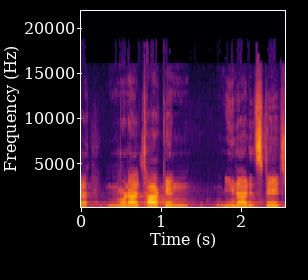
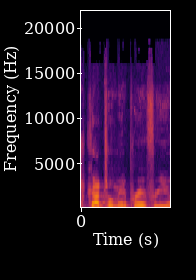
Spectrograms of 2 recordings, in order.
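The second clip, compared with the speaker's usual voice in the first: put-on deep Russian accent, quieter; 4 semitones lower, 8 dB quieter than usual. Retelling what a man said while holding their hand, in a deep russian accent. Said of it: "in a deep Russian accent".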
